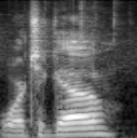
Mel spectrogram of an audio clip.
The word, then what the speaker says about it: Ortego: uh next is keith ortego keith i think his name is technically pronounced ortigo all right i'm gonna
